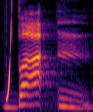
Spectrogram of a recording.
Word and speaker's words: button: Mountain, certain, important, Manhattan, button.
